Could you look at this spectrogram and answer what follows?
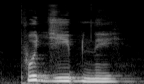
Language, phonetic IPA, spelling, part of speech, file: Ukrainian, [poˈdʲibnei̯], подібний, adjective, Uk-подібний.ogg
- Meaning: similar, alike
